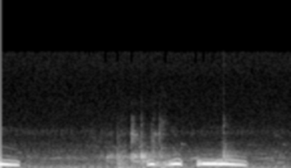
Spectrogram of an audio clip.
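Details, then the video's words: Decoy spotted dove calling to excite wild doves. A brief low coo, a soft rustle, then a doubled coo and a long falling coo. "Tiếng chim cu gáy kích bổi nhanh nổi"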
